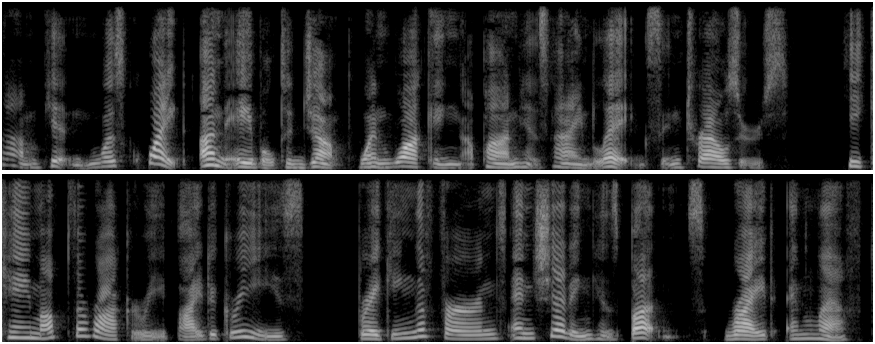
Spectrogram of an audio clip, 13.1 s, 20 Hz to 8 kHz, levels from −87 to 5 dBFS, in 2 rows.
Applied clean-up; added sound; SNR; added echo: neural mask model DeepFilterNet 3.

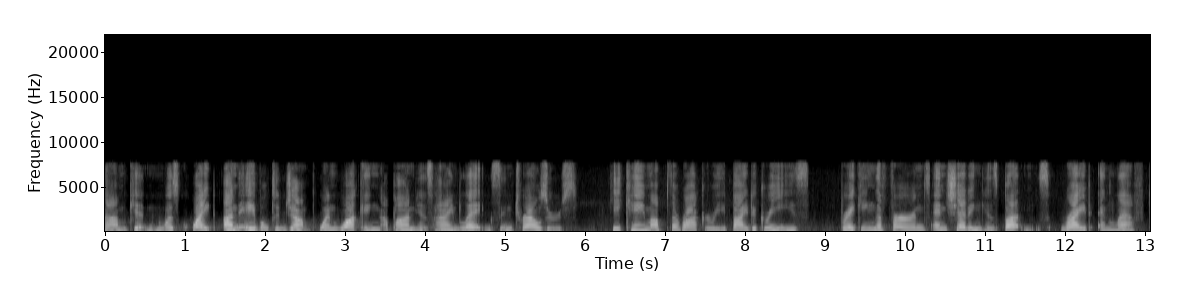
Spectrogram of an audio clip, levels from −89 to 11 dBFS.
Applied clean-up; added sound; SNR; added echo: neural separator model SepFormer DNS4.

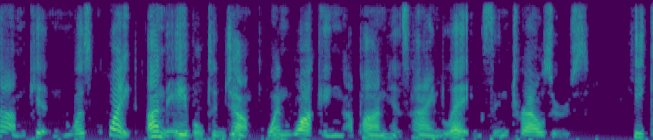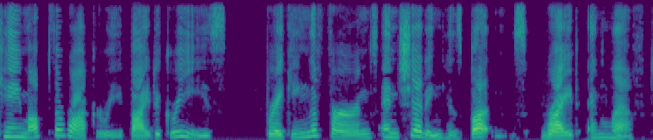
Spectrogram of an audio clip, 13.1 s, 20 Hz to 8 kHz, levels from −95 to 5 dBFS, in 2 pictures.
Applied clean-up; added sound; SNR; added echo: classical method spectral subtraction.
